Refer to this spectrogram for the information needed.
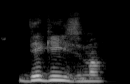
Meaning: plural of déguisement
- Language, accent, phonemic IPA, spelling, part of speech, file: French, Canada, /de.ɡiz.mɑ̃/, déguisements, noun, LL-Q150 (fra)-déguisements.wav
